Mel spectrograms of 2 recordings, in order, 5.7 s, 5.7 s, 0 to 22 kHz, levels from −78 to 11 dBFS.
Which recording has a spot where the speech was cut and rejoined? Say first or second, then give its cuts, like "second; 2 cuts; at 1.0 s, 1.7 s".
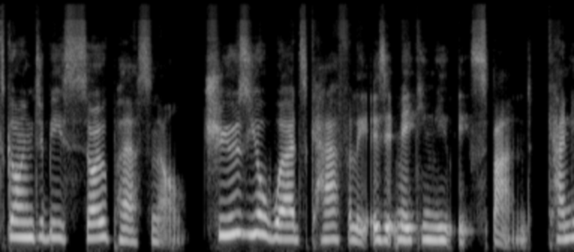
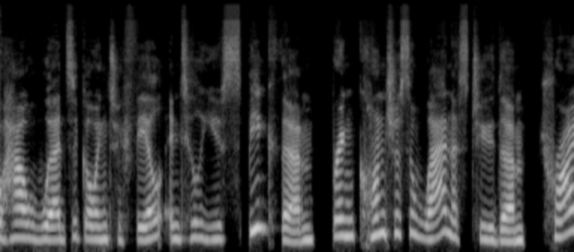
first; 1 cut; at 3.7 s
